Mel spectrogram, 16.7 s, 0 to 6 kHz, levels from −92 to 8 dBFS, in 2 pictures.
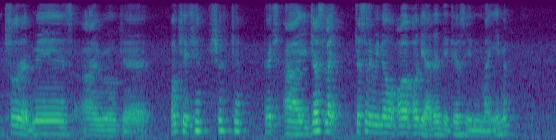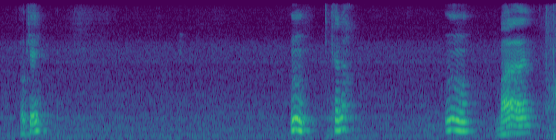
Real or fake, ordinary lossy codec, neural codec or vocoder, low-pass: real; Opus, 64 kbps; none; 5.4 kHz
